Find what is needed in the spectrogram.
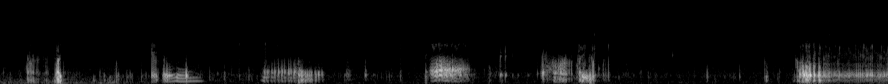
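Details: Della's stomach growling late at night: short bursts of gurgling and low groaning rumbles separated by quiet gaps; ordinary borborygmi.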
